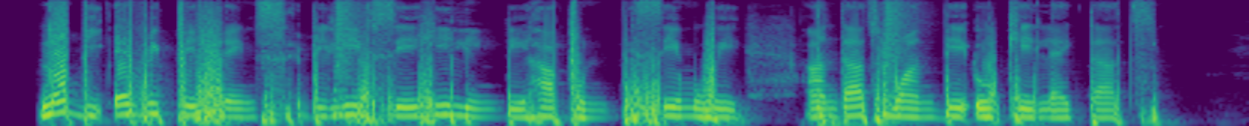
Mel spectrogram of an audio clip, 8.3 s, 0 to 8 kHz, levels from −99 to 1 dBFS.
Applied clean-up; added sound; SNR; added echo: classical method log-MMSE.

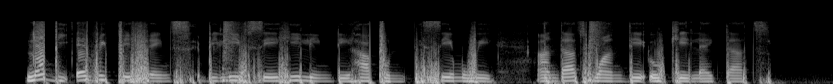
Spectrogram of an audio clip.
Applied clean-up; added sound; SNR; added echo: none; Snare drum + Knock; 15 dB; none.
